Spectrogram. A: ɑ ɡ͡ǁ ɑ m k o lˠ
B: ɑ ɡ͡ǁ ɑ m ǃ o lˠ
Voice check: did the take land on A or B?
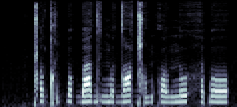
A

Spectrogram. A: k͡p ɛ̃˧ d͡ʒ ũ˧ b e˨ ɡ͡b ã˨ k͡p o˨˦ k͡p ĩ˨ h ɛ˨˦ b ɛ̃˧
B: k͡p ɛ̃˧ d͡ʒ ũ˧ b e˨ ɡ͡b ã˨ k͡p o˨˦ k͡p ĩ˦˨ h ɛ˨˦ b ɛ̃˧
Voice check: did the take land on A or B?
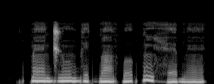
B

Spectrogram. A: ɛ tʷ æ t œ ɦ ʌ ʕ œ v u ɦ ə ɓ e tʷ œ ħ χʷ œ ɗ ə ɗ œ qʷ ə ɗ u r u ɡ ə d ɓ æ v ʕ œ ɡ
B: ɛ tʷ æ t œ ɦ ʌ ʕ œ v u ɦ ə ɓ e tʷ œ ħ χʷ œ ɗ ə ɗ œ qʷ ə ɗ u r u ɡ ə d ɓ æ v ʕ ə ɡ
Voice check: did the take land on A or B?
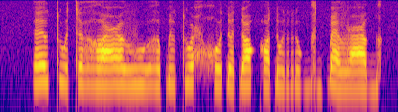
B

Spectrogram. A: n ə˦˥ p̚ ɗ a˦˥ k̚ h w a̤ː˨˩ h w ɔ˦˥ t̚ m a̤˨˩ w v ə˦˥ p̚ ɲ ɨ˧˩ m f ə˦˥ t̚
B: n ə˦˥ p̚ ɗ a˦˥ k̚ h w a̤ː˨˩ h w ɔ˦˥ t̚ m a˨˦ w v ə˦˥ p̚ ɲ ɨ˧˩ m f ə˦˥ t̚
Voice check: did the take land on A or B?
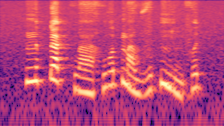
A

